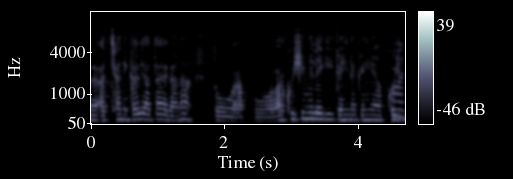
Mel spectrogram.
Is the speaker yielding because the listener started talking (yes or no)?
no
